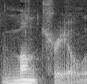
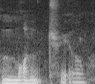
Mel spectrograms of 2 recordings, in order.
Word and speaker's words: Montreal: It's Montreal, right? It's not Montreal.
